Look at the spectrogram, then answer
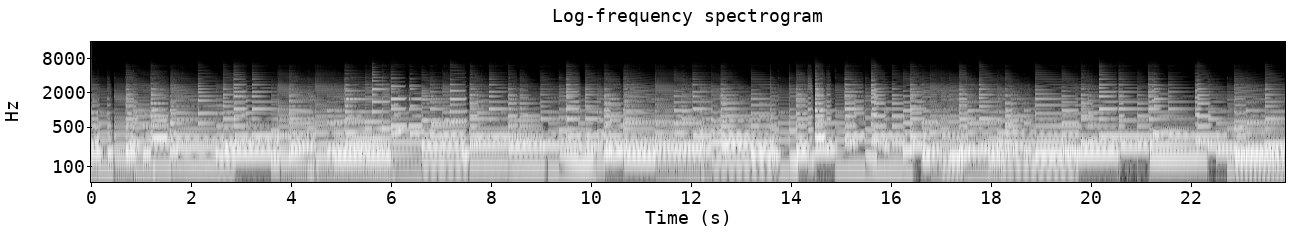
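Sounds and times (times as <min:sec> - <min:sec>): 
electric piano groove through a speaker: 0:00.0 - 0:23.8.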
